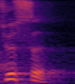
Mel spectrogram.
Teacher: 그런데 지읒은 센 소리였고 지읒이 세기 때문에 나머지 우와 유가 온전히 구별될 수 없다.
